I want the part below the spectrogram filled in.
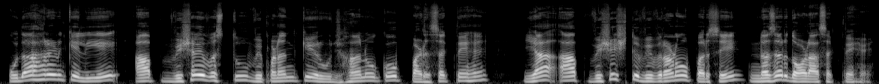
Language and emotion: Hindi, neutral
